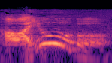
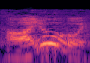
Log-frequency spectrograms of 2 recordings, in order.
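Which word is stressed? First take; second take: you; you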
